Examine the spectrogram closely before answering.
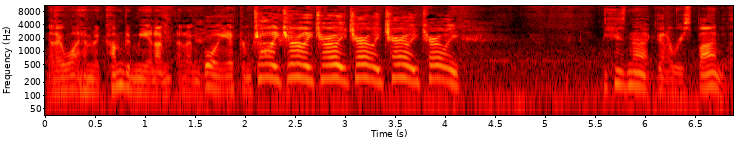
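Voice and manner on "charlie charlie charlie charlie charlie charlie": very high, loud shouts over and over. Speaker showing how not to call a dog back, yelling a dog's name. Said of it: "if I'm yelling at Charlie".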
